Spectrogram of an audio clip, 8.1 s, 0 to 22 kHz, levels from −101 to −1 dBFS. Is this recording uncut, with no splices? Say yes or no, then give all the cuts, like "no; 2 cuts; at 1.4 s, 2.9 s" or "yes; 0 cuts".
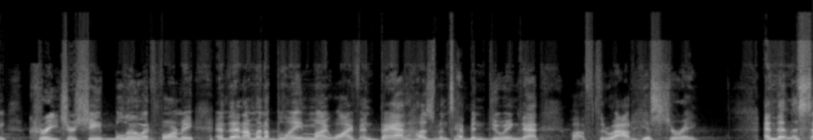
yes; 0 cuts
